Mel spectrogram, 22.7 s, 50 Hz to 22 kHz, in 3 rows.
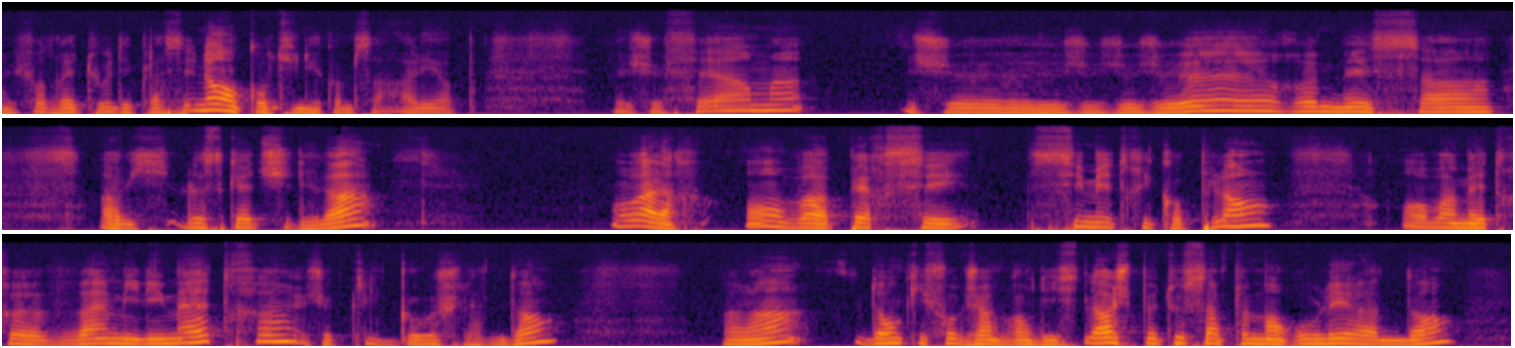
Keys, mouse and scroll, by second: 1.6 click, 3.5 click, 4.4-4.7 scroll down 1, 7.0-8.4 drag, 10.4 click, 13.4 click, 14.5 click, 15.4-16.4 typing, 17.0 click, 18.4 1, 20.7 scroll up 2, 21.2 scroll up 2, 21.7 scroll up 2, 22.4-22.6 scroll up 2.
